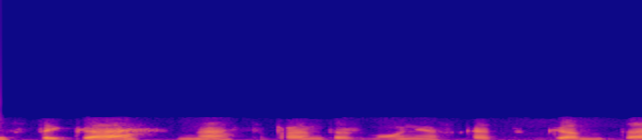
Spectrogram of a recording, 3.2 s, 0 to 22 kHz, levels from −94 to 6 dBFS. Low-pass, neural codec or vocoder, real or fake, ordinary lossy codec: 3.6 kHz; none; real; MP3, 32 kbps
